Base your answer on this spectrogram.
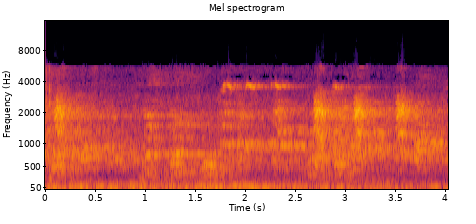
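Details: Abandoned nine-month-old American Staffordshire Terrier in a Turin shelter, distressed by loneliness. Drawn-out high whining mixes with short yelping barks, three quick sharp yips near the end, over continuous low background noise.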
